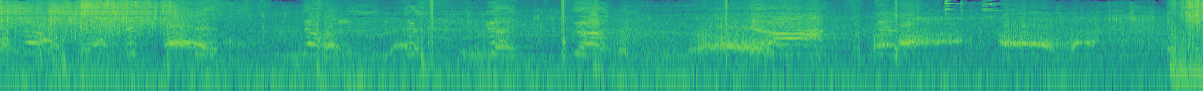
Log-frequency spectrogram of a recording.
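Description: A large creature growls and roars.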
